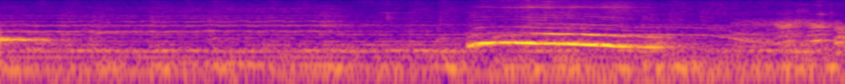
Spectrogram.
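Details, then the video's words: Six-year-old pet African Grey, with another parrot in the background: quiet steady tones, then a loud whistle that rises, holds and falls away over about a second, followed by a soft higher note. "Talking African Grey"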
